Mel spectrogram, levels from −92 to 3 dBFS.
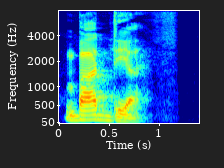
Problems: none marked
